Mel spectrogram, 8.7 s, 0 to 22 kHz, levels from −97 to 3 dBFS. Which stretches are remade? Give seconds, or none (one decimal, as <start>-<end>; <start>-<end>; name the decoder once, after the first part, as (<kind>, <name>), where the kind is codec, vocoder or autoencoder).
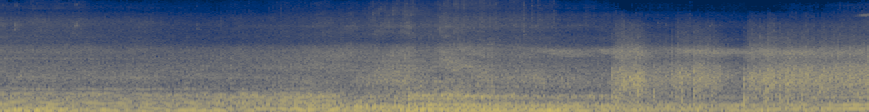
none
